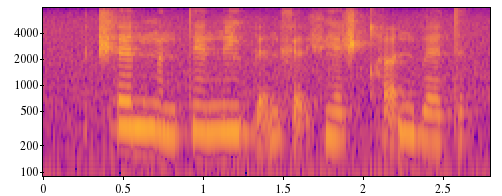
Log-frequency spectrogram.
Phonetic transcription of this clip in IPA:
t͡ʃʰɛ˦nŋə̃˨n tẽ˦n̪ĩ˦lʲbɛ̰˨nxɛ̰˨ fʲɛ̃˨ʃ qʰḛ˦n bɛ˨t

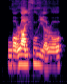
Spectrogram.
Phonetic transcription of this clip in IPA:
wɔ˨˩˦ɹa˧jfu˧ɣi˨˩˨ə̯ ɹo˧˥

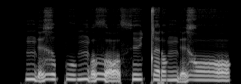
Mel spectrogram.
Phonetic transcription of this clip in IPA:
ŋɛ̰ɣəpuŋɔ̰ ðɔ̰ θytɐɾɔ ŋɛ̰ɣɔ

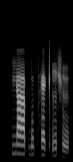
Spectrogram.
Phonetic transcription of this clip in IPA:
jaː˦ ɓʊ˦pʰɛ˦˨kʼĩ˦ ʃũ˨

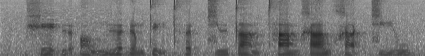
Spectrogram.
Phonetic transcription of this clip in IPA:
xe˨˦ʔɨ̰˧˨ə̯ʔɔ˧˩w ŋɨ˧ə̯ ɗə˨˩mt̪ḛ˧˨ŋ t̪ʰə˦˥t̚ t͡ɕɨ˨˩t̪a˨˩m t̪ʰa˧mxa˨˦wxa˨˩k̚t͡ɕi˧w

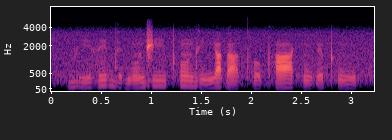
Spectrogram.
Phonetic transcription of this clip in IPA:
biː˨zi˦ dɪ˨ɡũ˨˦d͡ʒiː˦ pʰũ˦di˨ɲa˦ ɗa˨tʰo˨ pʰaː˦kĩ˨ɗɪ˦ pʰĩ˨

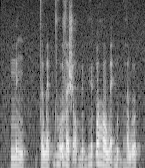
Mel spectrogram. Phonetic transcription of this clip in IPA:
mɪ˧˩˧ŋ | tə˩wɛ˩˥p dʱo̰˥zɐ˩ʃɔ̰˦˨ bʏ˧˩˧bʱʏ˥ɠɔ˥ɦɔ˧˩˧ wɛ̰˩˥ɡ͡bʊ˩ bʱɐ˩wʊ˦˨

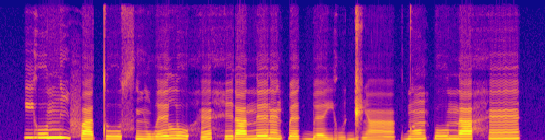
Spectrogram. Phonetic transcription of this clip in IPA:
jo˦ ni˦˨fa˨ to˨sĩ˨ wɛ˨˦lo˦˨hɛ̃˨˦he˧ ɾa˧nɛ˦ɾɛ̃˧k͡pɛ˧ ɡ͡bɛ˨ju˨ d͡ʒã˨ | dɔ̃˧k͡po˧na˧ hɛ̃˧

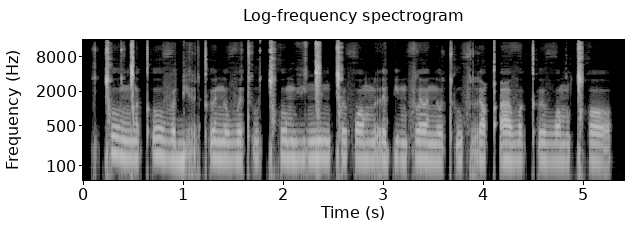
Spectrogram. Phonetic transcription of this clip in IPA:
ǀo ŋ͡ǀʌkʼovœ bʲœrkʼɵno vətʼuǀʰomvʲu ŋ͡ǀiŋǀɵfɔmrə pʲomflʌno tʼufro qʼʌvʌ kʼɵvɔm ǀʰɔ

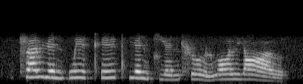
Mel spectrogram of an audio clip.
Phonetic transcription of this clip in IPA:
ʈ͡ʂä˥lɥɛ˥˧n pwe˥˩ɪ̯kʰe˥ɪ̯t̪ʰjɛ˥˩nt͡ɕjɛ˧˥n ʂo˥˩ʊ̯ɻwɔ˥ ljɑ˥˩ʊ̯

